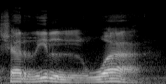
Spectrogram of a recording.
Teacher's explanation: Huruf wau di sini makhrajnya ada di dua bibir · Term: wawu ghairu maddiah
